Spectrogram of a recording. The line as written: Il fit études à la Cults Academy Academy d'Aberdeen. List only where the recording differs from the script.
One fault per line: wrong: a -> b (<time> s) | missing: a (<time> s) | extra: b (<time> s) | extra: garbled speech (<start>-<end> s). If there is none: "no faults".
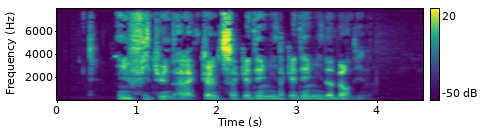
no faults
